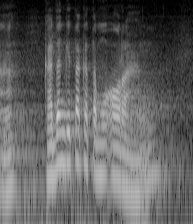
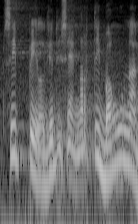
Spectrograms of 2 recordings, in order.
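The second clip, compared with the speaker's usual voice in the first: boastful know-it-all; 3 semitones higher, 3 dB quieter than usual. Retold or imitated. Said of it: "Nah, ngomong kayak ini".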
